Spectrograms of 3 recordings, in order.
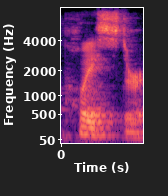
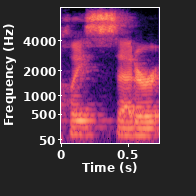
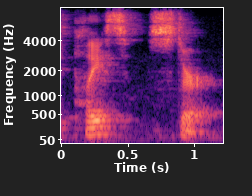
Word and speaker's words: Placester: And that is pronounced Placester. It's not Placesetter, it's not Placaster, it's not Placester, anything like that. It's Placester, Placester.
